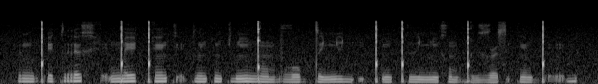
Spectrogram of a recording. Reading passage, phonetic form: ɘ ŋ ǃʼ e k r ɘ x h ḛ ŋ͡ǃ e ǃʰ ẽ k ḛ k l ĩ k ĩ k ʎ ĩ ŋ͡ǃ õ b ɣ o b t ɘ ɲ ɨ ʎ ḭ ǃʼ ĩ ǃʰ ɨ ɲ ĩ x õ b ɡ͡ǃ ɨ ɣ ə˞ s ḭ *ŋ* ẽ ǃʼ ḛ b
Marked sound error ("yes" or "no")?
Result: yes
